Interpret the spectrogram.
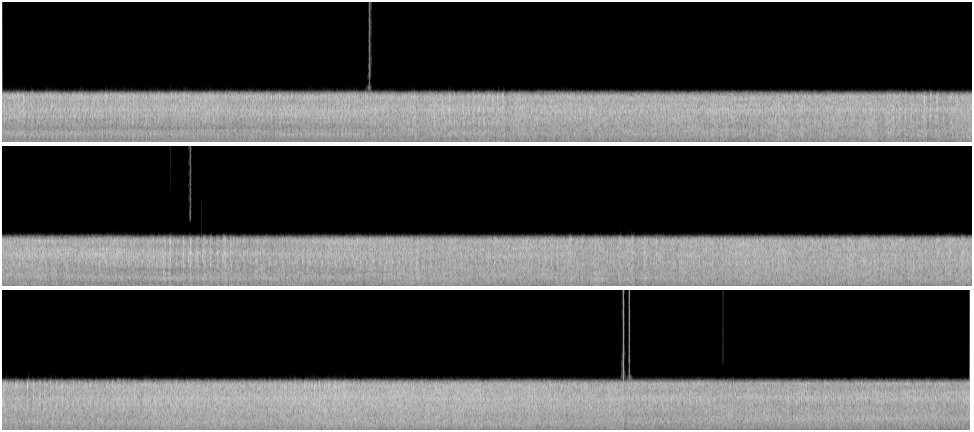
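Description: Car engine running steadily at low revs, with no sharp revving.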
